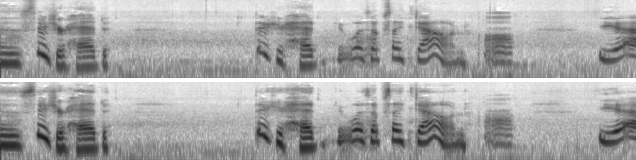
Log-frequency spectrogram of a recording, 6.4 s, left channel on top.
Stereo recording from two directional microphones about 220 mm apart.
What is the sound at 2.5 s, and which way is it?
Speech, 20° right (ahead or behind).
